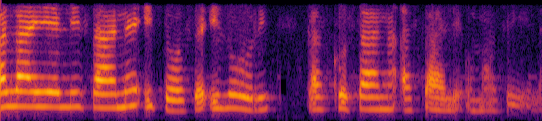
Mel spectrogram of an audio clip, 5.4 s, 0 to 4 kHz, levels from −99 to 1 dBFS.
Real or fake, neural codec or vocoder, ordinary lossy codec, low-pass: real; none; none; 3.6 kHz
